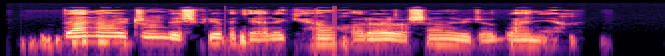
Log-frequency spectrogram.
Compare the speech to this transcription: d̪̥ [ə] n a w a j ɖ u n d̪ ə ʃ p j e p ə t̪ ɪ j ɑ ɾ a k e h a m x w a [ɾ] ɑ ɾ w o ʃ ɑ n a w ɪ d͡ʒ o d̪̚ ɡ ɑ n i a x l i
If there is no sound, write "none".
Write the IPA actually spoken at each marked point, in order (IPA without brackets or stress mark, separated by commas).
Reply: ɑ, ɾ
